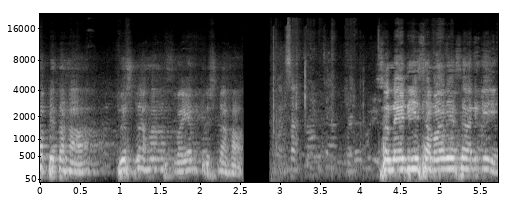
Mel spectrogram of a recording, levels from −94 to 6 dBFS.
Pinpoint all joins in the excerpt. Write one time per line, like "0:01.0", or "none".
0:02.7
